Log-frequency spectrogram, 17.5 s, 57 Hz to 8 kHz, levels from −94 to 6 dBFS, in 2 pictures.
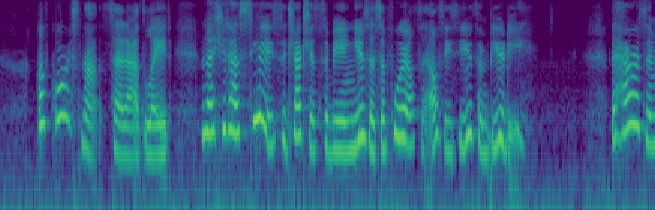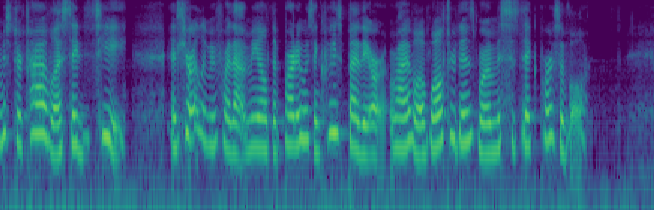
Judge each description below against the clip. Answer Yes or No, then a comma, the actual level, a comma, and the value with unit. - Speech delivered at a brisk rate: No, average, 170 wpm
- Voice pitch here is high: Yes, very high, 275 Hz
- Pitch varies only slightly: No, wide, 5.6 semitones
